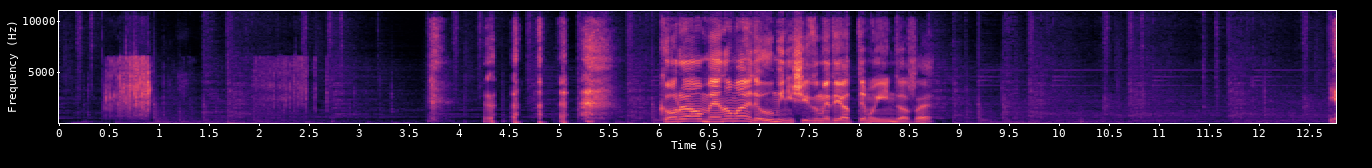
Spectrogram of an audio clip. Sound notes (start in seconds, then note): 4.2 chuckle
